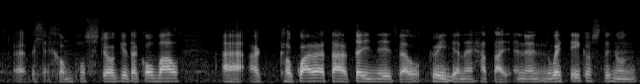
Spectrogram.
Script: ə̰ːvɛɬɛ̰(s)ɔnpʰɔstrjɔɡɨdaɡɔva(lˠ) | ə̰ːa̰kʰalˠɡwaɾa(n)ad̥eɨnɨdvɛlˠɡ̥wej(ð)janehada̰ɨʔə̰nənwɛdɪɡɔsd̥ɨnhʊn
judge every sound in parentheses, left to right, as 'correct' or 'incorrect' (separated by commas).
incorrect, correct, incorrect, correct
